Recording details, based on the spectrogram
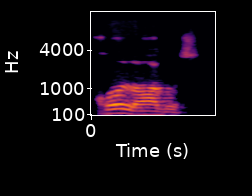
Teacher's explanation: Porque aqui acima do ômicron, nós temos um acento, um sinal diacrítico que indica um espírito áspero. O espírito áspero, ele vai ter este som de H na língua inglesa, né? O H no língua portuguesa é mudo, mas no inglês ele tem esse som, né?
